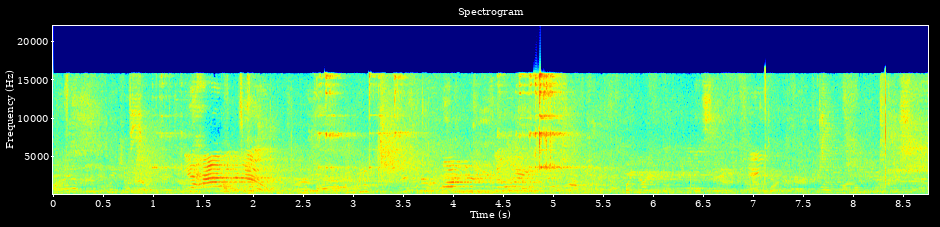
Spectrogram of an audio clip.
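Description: Indistinct chatter from spectators, children's voices among them, echoing in a large gymnasium.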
